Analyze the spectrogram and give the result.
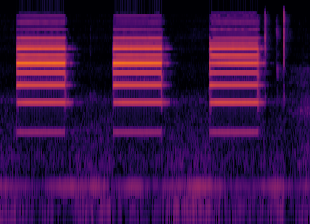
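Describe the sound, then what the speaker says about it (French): A bicycle rear light with a turn signal beeps in three sustained electronic tones at a steady interval, bright and close over a faint low hum. "vous allez avoir le clignotant qui va signaler que je tourne à gauche, plus un signal sonore"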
